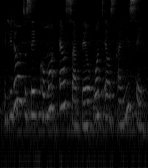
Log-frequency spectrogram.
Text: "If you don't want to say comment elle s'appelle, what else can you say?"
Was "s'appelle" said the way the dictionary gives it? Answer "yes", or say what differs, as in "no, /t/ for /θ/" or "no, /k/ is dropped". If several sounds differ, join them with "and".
no, /b/ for /p/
